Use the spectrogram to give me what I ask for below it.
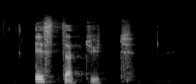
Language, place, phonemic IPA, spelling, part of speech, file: Occitan, Béarn, /estaˈtyt/, estatut, noun, LL-Q14185 (oci)-estatut.wav
- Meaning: 1. statute 2. bylaw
